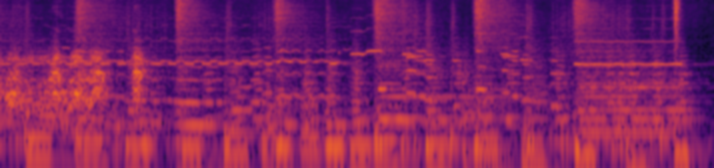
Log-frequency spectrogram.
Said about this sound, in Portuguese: Ora, Lunão, pare de latir!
